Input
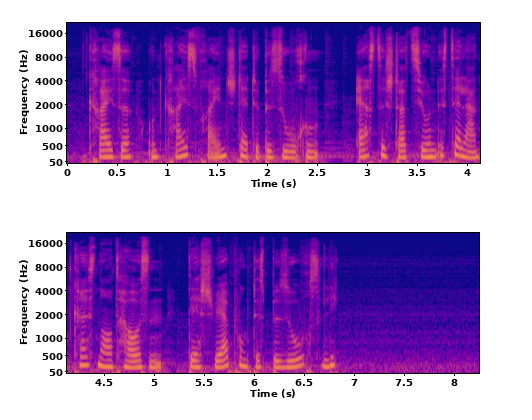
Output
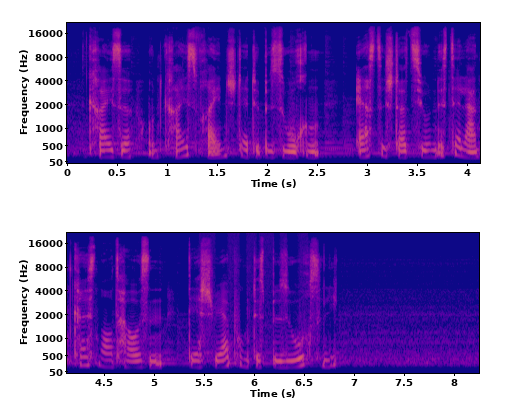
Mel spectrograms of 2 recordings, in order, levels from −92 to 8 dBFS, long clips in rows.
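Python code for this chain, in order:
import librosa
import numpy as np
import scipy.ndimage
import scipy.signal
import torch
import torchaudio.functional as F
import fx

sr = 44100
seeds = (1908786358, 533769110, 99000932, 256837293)

y = fx.quant_dither(x, sr, seeds[0], bits=10, dither='triangular', at=(5.39, 6.54))
y = fx.over_compress(y, sr, threshold_db=-28.0, ratio=-0.5)
y = scipy.signal.sosfilt(scipy.signal.butter(8, 310.0, 'highpass', fs=sr, output='sos'), y)
y = y * librosa.db_to_amplitude(-7.0)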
